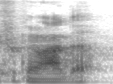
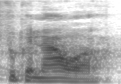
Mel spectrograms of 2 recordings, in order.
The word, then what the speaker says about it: Fukunaga: And of course, some of that work was done by Kerry Fukunaga. Fukunaga. Kerry Fukunaga. I always get his fucking surname wrong. We know who you mean. Kerry Fukunaga. I think it's Fukunawa.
